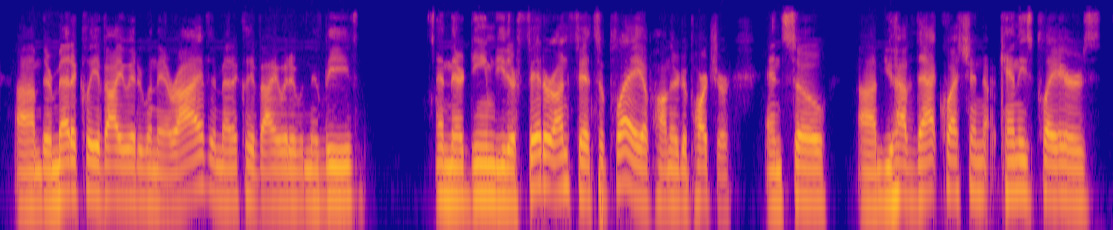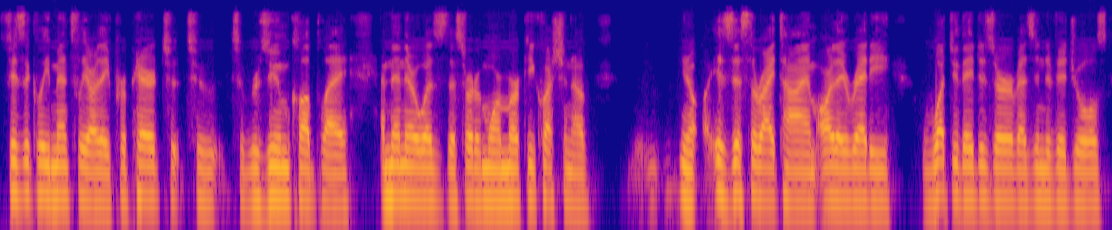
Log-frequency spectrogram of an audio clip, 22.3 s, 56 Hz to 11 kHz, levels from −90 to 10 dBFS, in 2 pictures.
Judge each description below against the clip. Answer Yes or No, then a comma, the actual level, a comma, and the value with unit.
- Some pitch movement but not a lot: No, narrow, 2.1 semitones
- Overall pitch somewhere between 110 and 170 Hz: Yes, low, 120 Hz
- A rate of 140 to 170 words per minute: No, fast, 205 wpm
